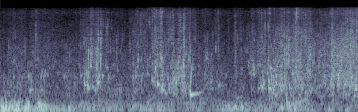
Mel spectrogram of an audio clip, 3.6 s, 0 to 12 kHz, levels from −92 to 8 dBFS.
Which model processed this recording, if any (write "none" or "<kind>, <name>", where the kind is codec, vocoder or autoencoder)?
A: none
